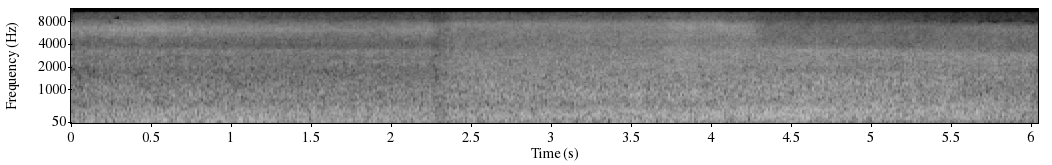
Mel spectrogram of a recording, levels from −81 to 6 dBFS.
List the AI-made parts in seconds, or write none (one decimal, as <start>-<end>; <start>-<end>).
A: 1.5-2.2; 3.1-6.0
